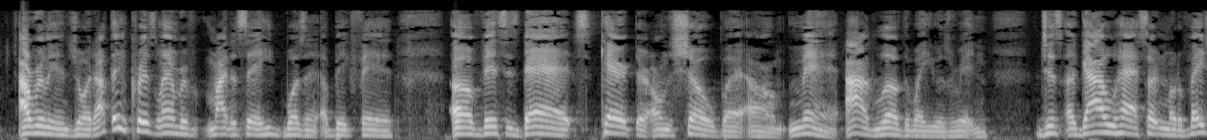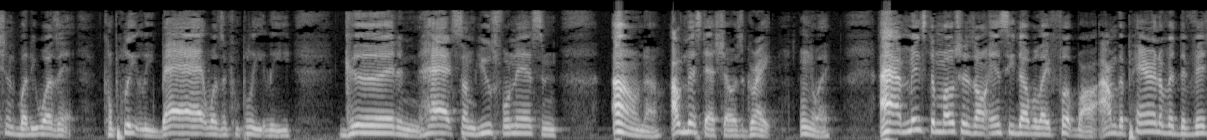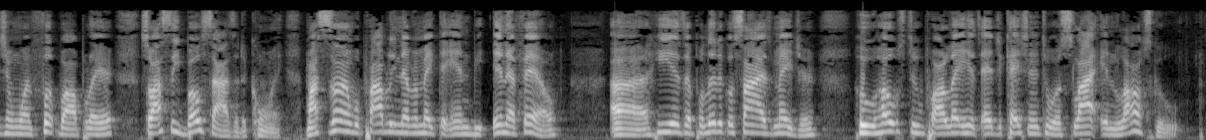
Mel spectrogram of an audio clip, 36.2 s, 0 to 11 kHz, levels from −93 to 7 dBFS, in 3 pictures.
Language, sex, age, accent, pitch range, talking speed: English, male, 20-39, American, 135-180 Hz, 190 wpm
